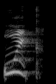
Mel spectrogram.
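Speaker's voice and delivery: very high squeaky oink; a bright happy grunt; pig oink. A narrator's reading. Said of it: "said Mercy".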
